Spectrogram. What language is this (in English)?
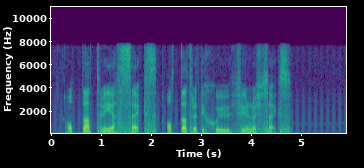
Swedish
